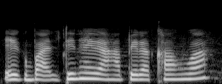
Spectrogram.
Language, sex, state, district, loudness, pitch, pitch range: Hindi, female, Bihar, West Champaran, -14 LUFS, 230 Hz, 225-255 Hz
